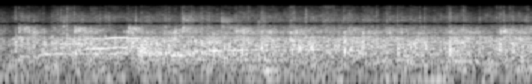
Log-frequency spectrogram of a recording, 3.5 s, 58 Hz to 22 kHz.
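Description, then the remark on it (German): A live audience at Chaos Radio 253, broadcast live from the Seelchen in Berlin, claps steadily for the past half hour of the show, a dense, continuous wash of applause lasting several seconds, with a few faint voices mixed in beneath the clapping. “Könnten wir noch mal einen Applaus für die letzte halbe Stunde haben?”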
